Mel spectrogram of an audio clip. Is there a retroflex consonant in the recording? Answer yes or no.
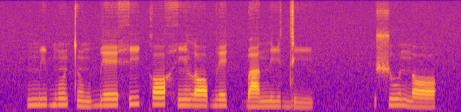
no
